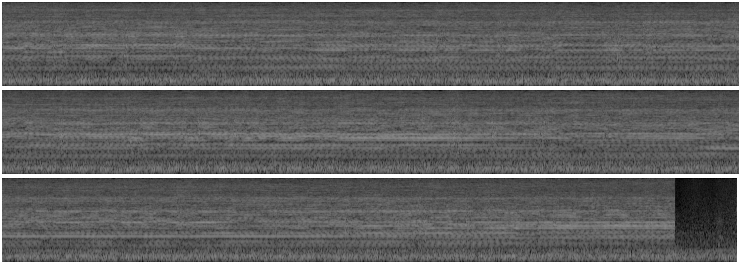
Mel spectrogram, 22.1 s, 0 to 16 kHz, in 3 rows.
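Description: Battery-operated electric beard trimmer with a 1/8-inch guard attachment running steadily as it cuts through a dry beard, a constant motor buzz that is switched off near the end.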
